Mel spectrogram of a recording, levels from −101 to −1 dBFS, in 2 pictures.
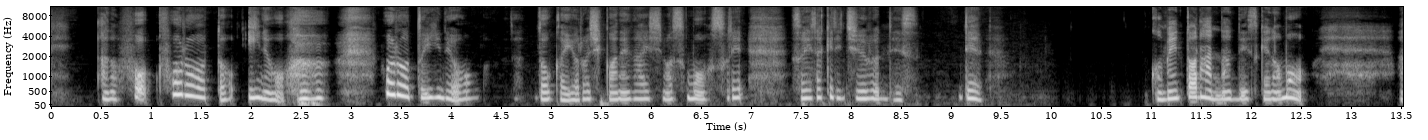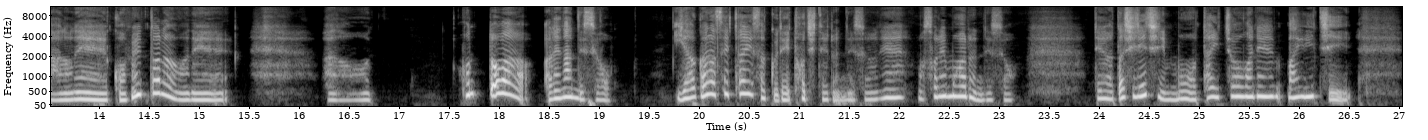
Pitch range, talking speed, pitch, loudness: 235-350 Hz, 265 characters per minute, 270 Hz, -21 LUFS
